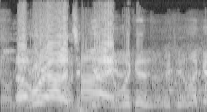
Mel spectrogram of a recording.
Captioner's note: laughter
